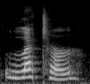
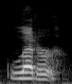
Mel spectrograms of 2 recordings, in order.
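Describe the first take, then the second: First: The middle consonant is a clear T. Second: The middle consonant sounds like a D. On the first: "Instead of saying letter" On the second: "they say letter"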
